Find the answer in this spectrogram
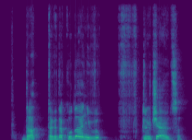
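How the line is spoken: Stammering question. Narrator (Russian): заикаясь, спросил поганка

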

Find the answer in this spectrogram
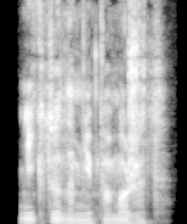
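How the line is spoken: Said quietly. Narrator (Russian): сказала Юлька тихонько

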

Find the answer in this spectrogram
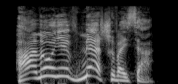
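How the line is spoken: Barked. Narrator (Russian): рявкнул Уимис

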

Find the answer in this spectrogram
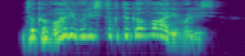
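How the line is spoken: Joyful confirmation. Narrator (Russian): столь же радостно подтвердил худой

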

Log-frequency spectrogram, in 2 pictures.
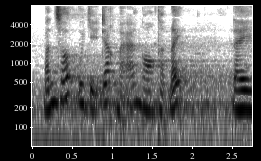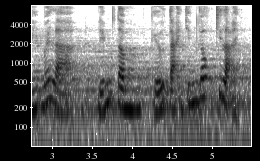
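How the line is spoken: Eager praise, mouth full. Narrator (Vietnamese): Trương Lập ăn uống nhồm nhòm, rối rít khen

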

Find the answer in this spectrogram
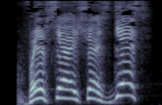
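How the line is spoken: Loud bark. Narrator (Russian): гаркнул он

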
